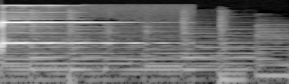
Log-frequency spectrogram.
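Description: Cartoon magic-wand sound effect: a bright chime ding that rings out and fades over about a second, with soft background music underneath.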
